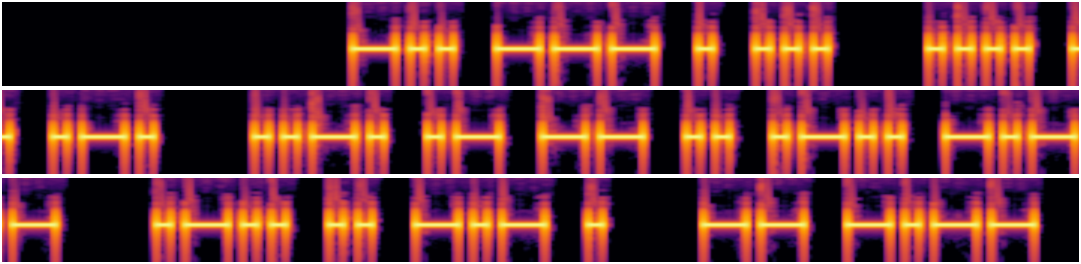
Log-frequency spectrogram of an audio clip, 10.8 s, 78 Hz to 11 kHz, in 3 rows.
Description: Morse code, heard as a keyed tone, about 25 wpm, 700 Hz. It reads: DOES HER FAMILY LIKE MY
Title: Sentences from Top 1400 Words 25wpm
